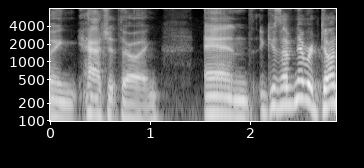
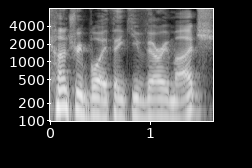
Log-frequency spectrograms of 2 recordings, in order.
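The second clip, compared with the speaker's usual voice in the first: usual speaking voice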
